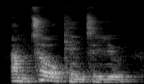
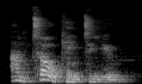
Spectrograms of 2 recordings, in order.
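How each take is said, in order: Both takes have the same delivery.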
